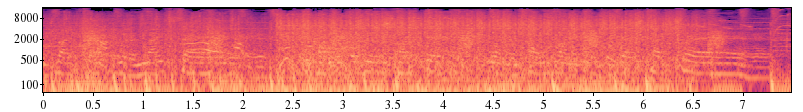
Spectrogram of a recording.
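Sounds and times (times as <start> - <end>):
rapid gunfire at a tanker truck: 0.0 - 6.9.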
